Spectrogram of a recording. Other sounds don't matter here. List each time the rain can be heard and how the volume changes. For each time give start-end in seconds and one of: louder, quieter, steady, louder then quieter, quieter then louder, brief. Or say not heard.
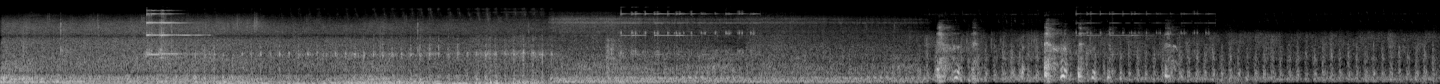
0.0-14.3 quieter.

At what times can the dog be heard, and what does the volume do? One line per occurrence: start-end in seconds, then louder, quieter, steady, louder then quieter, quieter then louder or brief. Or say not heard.
not heard.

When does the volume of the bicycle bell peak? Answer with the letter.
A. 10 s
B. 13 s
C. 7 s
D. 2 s
D.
